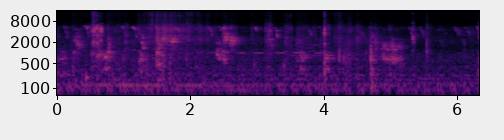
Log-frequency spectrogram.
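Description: Two puppies eating rice off a ceramic plate: wet chewing and smacking, with many short, quick chirp-like sounds that fall in pitch.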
